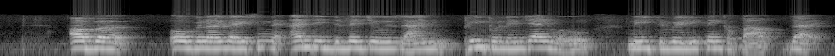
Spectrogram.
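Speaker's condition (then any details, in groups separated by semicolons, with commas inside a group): Cerebral palsy quadriplegia; full-time electric wheelchair user, writing and reading physically difficult, dyslexia, needs one-to-one admin support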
